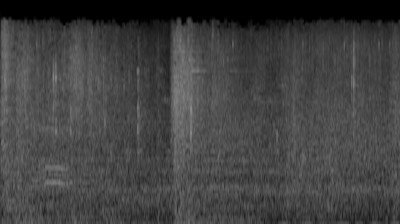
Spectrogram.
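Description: Metal weapons clash and clang.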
